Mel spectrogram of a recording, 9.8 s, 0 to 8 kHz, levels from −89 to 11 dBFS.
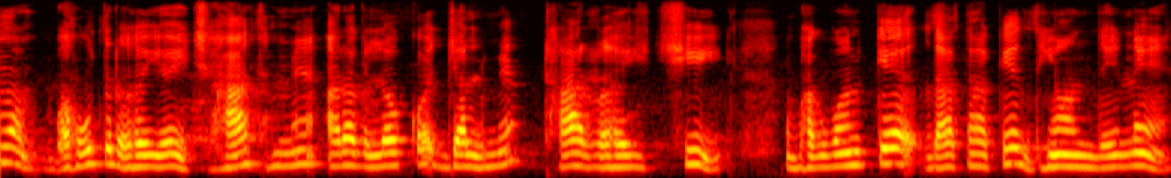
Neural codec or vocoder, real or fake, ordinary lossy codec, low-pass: none; real; none; none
